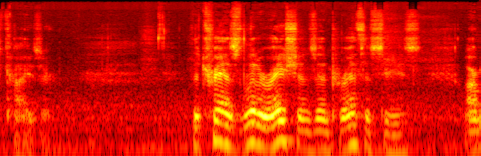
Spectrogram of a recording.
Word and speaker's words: Kaiser: The real pronunciation is Kaiser.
